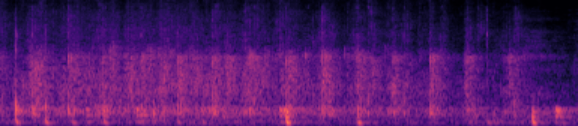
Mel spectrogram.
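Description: Applause rises for the longest-serving member of parliament at an anti-corruption day event, a scattered room-filling clatter of hands with a few sharper claps standing out.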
